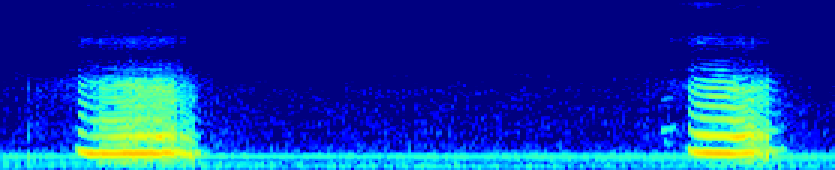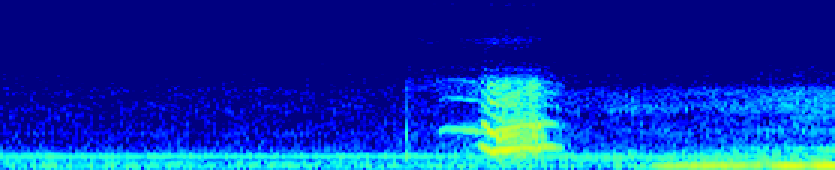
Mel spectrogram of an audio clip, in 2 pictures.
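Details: Sleeping cat snoring: three squeaky, whistling nasal snores about four seconds apart, each wavering up and down in pitch, over a steady low indoor hum.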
